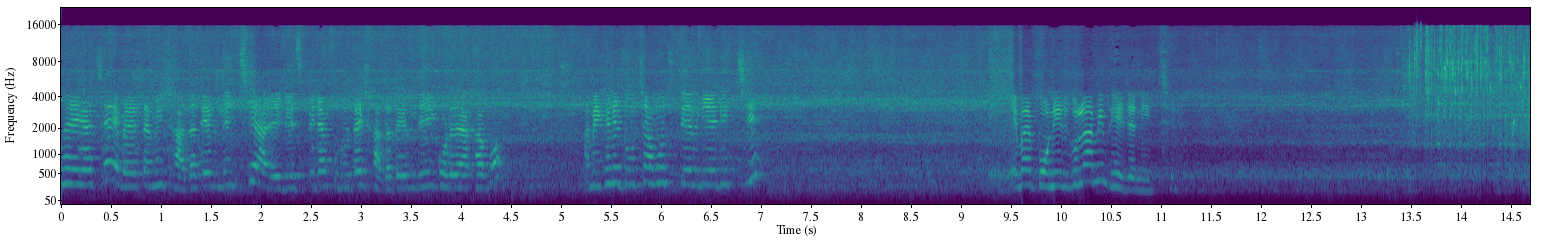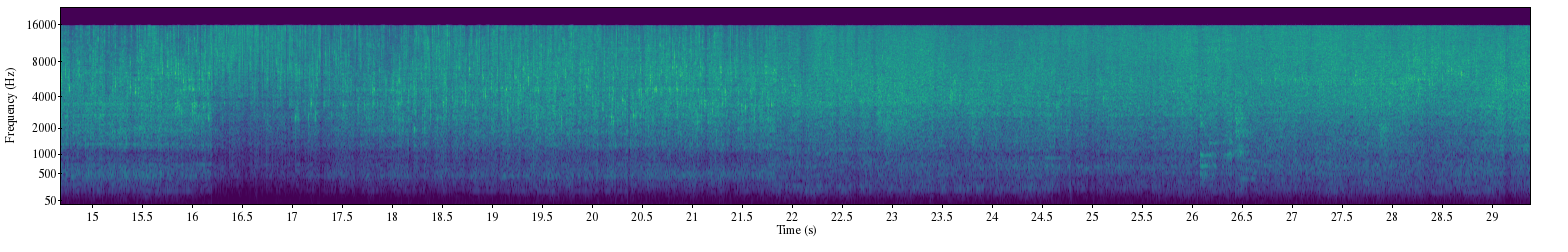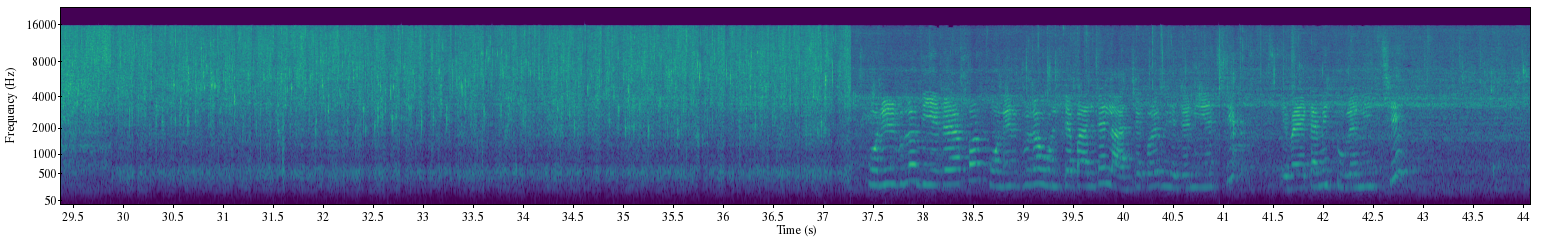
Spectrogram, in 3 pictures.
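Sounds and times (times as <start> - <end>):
cheese sizzling in hot oil: 11.2 - 44.0.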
